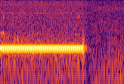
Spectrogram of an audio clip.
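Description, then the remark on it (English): A single ringback tone plays over a phone line, a steady, slightly muffled hum lasting about a second before cutting to quiet line hiss. No one picks up or speaks. “Okay, yeah, she's not even answering the phone.”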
